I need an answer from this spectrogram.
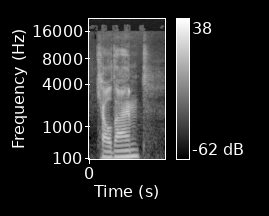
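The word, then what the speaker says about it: Kaldheim: So the new, what is it, Keldeum? How do you say it? – Keldeim? – Keldeim.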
